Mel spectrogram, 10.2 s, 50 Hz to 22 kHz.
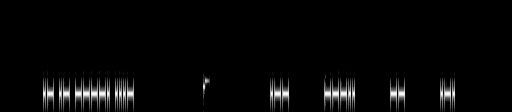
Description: Morse code, heard as a keyed tone, about 30 wpm, spaced as for 15 wpm, 700 Hz. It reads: AA9V W8MR
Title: USA Call Signs - 4 Characters - 6x Character Spacing - 30wpm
